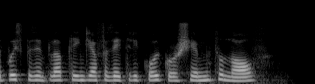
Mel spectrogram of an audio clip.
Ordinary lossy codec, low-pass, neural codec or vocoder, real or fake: none; 7.2 kHz; codec, 16 kHz, about 1 kbps, DyCAST, with the encoder's durations; fake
